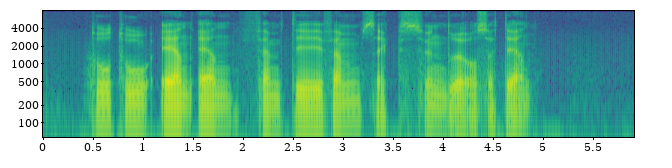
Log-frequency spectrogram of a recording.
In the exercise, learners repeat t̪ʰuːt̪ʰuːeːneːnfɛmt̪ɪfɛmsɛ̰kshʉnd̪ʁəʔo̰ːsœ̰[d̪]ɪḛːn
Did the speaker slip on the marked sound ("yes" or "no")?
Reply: yes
